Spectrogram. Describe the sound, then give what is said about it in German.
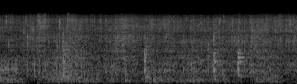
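A pan of ingredients sizzles and crackles steadily as they simmer, a dense hissing bed broken by small pops and occasional scraping stirs. No one speaks. “Jo, hier köcheln meine, meine Zutaten.”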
